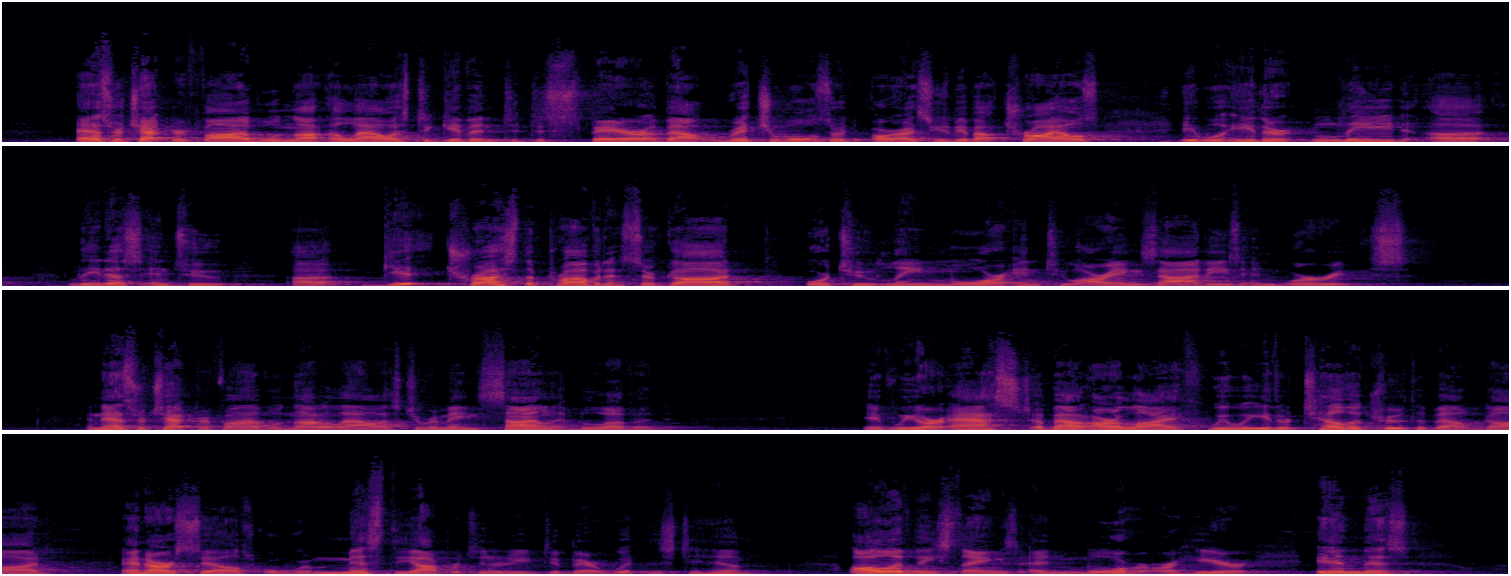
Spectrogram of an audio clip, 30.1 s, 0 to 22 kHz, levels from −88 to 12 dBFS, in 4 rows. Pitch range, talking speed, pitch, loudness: 145-190 Hz, 185 wpm, 165 Hz, -36 LUFS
